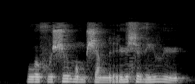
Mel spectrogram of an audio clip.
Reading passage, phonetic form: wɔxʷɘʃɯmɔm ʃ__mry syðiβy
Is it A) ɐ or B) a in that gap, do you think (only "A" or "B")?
B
